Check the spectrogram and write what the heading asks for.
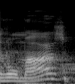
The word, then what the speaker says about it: homage: to the fact that homage it's not a French word it's home and it's supposed to be pronounced you know like an English person would but what do I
